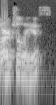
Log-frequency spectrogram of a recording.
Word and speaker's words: Archelaus: I just remind people it rhymes with Amadeus.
